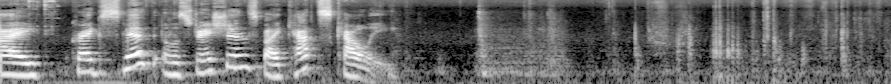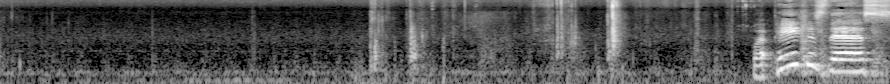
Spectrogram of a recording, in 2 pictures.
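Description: A woman reads aloud with animation, close by.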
